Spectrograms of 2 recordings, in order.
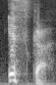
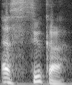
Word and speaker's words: Iska: 10th pull revealed a 4.5 Iska, not Asuka, my love. Oh, I guess I know how to pronounce it now.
